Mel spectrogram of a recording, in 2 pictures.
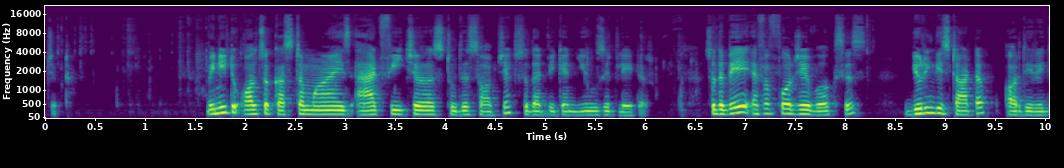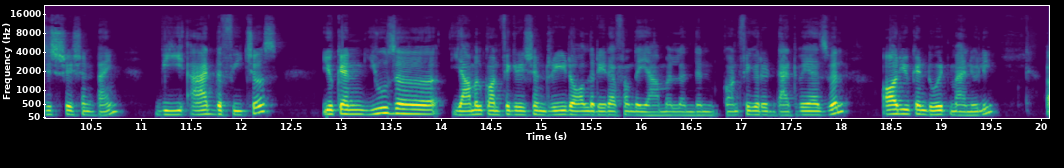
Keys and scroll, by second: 0.1 Return.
